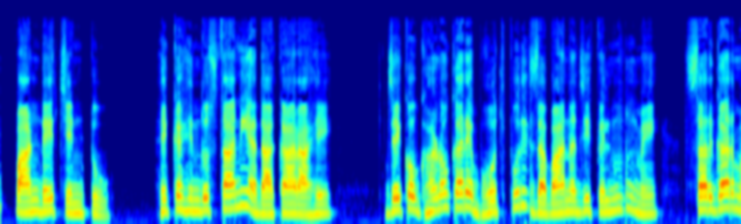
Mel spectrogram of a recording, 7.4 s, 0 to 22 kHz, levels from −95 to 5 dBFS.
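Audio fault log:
5.23 to 5.32 s and 6.19 to 6.28 s, burst of packet loss: two short dropouts in the speech, each the same shape. A run of packets never made it in time, so the receiver kept the last bit of sound going for about 60 ms, fading it down, which is why you hear a brief smeared buzz or hiss. Then the talker picks up again with roughly 60 ms of speech just gone, giving that small jump forward.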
